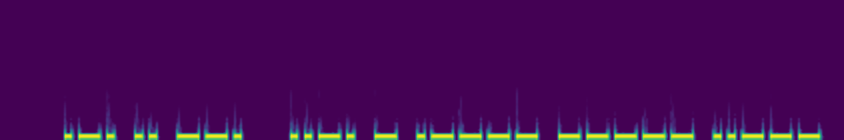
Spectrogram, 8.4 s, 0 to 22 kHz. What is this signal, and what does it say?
Morse code, heard as a keyed tone, about 17 wpm, 700 Hz. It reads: RIG FT102
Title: Common QSO Phrases 17wpm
